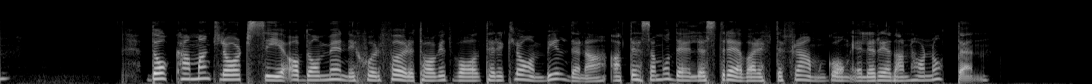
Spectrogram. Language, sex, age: Swedish, female, 63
